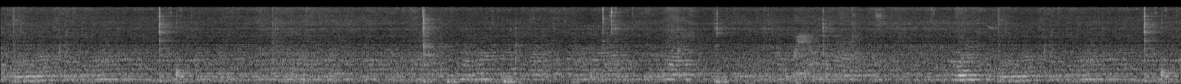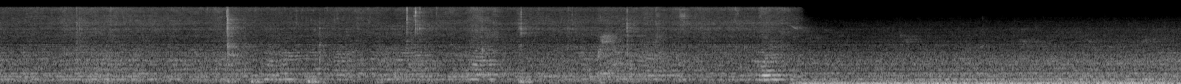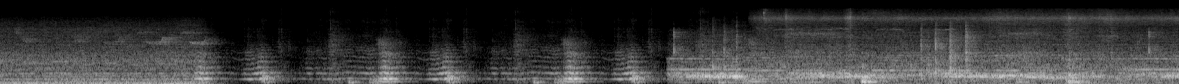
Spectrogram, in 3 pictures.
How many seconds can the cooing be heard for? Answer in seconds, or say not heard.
5 s.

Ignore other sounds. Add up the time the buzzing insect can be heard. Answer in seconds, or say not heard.
35 s.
